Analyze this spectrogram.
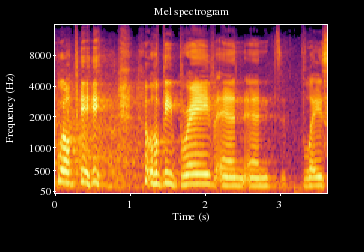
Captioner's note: laughter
